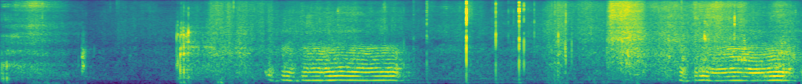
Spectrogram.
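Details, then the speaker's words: Pug snoring nearby during wheelchair assembly: two loud, buzzing, droning breaths about four seconds apart from a small dog, with workshop clicks and tapping in the background. "All right. If you can hear someone snoring, that's the pug Biser."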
